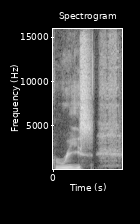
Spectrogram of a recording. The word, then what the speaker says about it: Rhyce: my stage name is Rice Records. Uh it's Rh Y. Uh which is actually an old Welsh spelling sometimes pronounced Ree.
